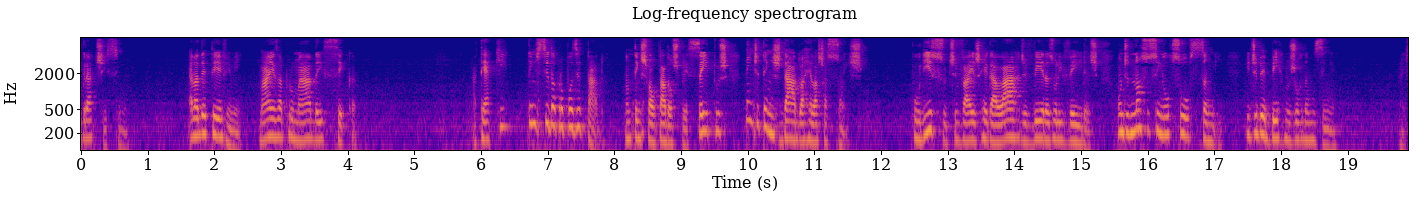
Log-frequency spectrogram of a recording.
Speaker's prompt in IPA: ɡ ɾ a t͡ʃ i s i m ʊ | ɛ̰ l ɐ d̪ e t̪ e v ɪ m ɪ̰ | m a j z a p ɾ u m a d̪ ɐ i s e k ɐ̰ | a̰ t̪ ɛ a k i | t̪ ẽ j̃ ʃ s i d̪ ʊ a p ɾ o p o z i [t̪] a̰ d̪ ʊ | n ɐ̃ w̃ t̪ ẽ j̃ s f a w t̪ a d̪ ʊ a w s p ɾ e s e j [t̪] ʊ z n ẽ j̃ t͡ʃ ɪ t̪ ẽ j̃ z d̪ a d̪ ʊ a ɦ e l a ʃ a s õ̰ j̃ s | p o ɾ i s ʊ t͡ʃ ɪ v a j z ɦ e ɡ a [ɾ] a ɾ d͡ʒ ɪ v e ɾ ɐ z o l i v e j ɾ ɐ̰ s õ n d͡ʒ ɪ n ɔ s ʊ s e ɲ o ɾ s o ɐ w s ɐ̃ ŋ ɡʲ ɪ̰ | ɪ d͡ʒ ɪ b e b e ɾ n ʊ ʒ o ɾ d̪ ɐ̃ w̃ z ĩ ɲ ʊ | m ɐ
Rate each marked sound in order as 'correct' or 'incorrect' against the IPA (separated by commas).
correct, correct, incorrect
